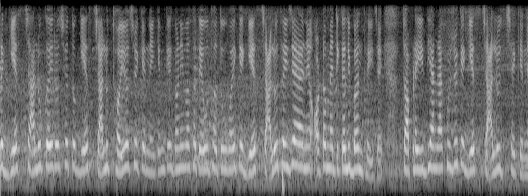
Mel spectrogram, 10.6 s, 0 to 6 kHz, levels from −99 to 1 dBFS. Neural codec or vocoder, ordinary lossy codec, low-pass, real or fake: none; none; 5.4 kHz; real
